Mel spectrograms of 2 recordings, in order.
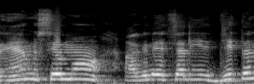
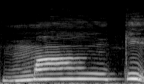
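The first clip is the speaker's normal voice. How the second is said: drawn-out slow monkey with the म held; slow demo; much slower than usual. Shown as a demonstration. Teacher slowly models monkey for the class. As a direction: stretch monkey out slowly to show the m. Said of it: "यहाँ पर हम देख रहे हैं कि ये जो म है".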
